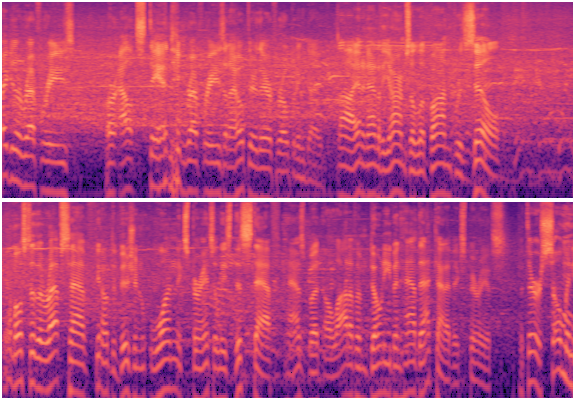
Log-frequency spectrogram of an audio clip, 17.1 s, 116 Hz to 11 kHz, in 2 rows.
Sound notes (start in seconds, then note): 7.9 pa announcement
